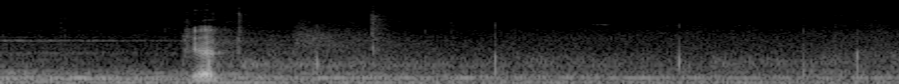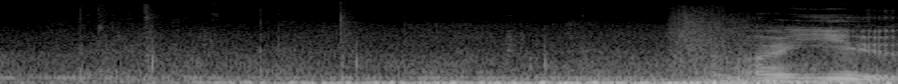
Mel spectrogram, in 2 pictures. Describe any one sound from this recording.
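Footsteps echo on a hard floor in a large hall.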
